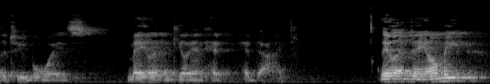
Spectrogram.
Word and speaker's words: Chilion: Even though it looks like Chilion, it's pronounced with the K sound.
